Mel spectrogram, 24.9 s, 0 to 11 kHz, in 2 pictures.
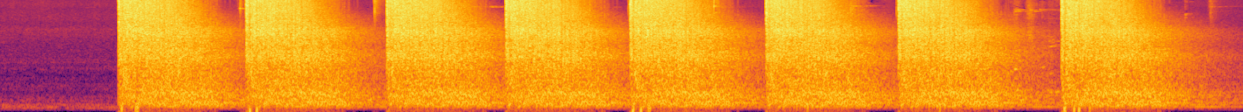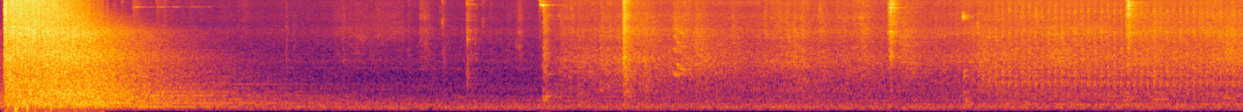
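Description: SKS semi-automatic rifle (7.62×39mm) fired in a steady string of about nine shots, one every second and a half or so, each echoing off the walls of an indoor range. The echo dies away after the last shot, leaving faint knocks and clicks.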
